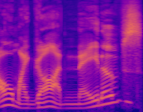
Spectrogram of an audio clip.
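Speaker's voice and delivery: put-on very slow, drawn-out, swooping American accent. Retelling what an American lady on a tour said, American accent. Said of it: "the American lady, she was like".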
